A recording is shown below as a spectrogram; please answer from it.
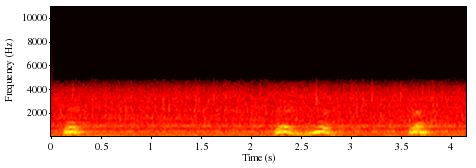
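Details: Labrador Retriever puppies from a 2011 litter, all together outdoors on their last day before leaving, 28 October 2011; short high yips in two bursts, one near the start and a cluster of three past the midpoint, over a steady low hum.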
